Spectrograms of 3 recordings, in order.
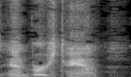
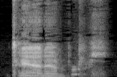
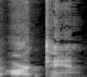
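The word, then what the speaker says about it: tan⁻¹: though this little -1 goes after it, the way you pronounce this is inverse tan, not tan inverse. Okay? You could also pronounce it arctan. Arctan or inverse tan, but the tan is always the second word.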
